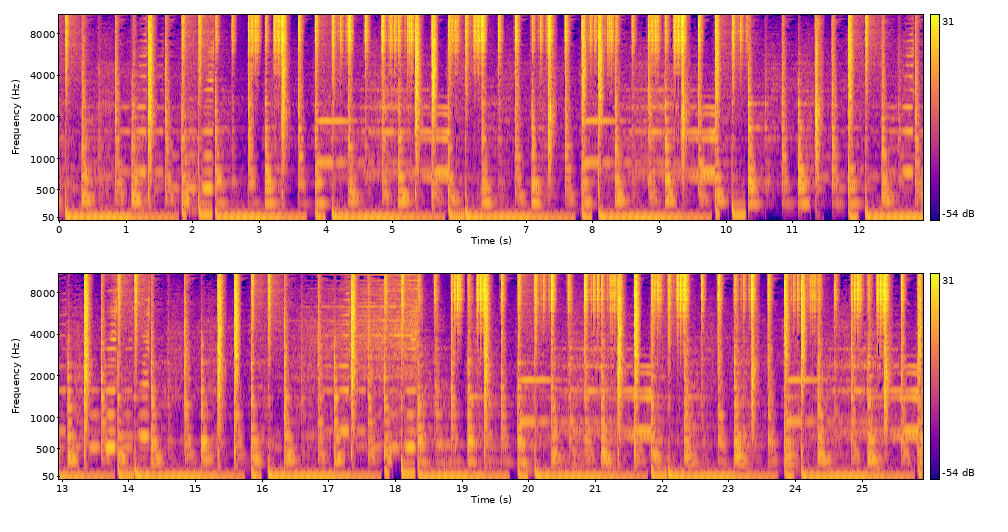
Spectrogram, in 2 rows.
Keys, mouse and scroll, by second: 8.1 click, 8.2-9.8 drag, 10.3-11.2 typing, 13.2 click, 14.5 v, 15.3-18.5 drag, 19.5-25.1 alt+drag.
